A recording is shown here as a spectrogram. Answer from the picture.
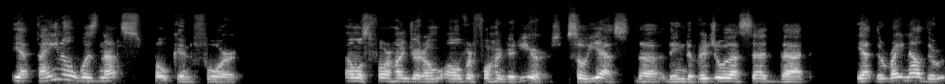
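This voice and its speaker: A man's fairly high voice at a moderate pace, with ordinary pitch variation and a dry, close sound free of echo. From Puerto Rico and mainland US. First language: Spanish. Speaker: multilingual language professional, guest speaker. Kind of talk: online talk Q&A. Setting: video call. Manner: conversational with many fillers and repetitions.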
